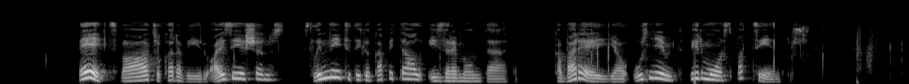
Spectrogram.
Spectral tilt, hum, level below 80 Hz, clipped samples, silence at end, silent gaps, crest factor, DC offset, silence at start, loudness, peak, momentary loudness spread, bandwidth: -4.5 dB/octave; none; -66 dBFS; under 0.1%; 0.5 s; 2.90-3.03 s, 5.23-5.55 s, 6.85-6.89 s, 8.17-8.22 s, 8.31-8.54 s; 22 dB; under 0.1%; 0.8 s; -24 LUFS; -2 dBFS; 14 LU; 7.8 kHz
